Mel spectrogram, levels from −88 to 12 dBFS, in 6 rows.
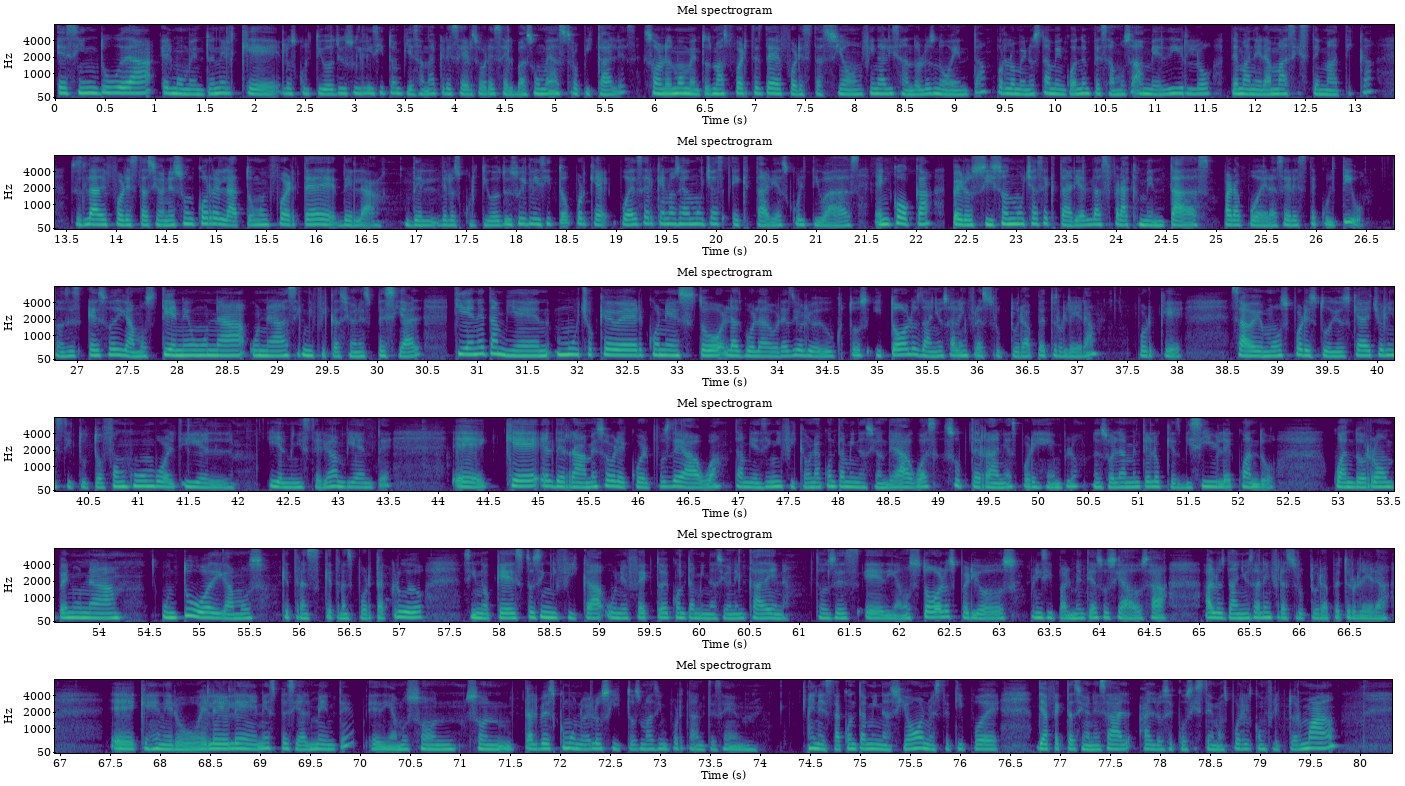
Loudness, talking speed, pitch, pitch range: -30 LUFS, 170 wpm, 195 Hz, 180-210 Hz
